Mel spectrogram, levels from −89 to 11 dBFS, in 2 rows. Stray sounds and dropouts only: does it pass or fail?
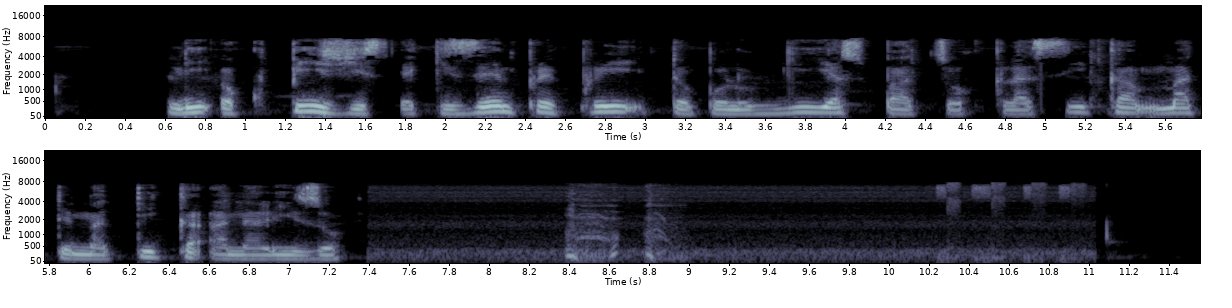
fail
